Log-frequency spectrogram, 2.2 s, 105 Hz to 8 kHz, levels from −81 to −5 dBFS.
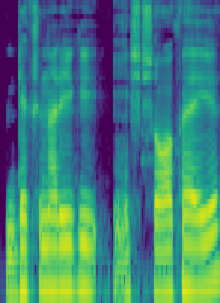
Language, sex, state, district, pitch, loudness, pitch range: Hindi, male, Maharashtra, Aurangabad, 120 Hz, -16 LUFS, 110-125 Hz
